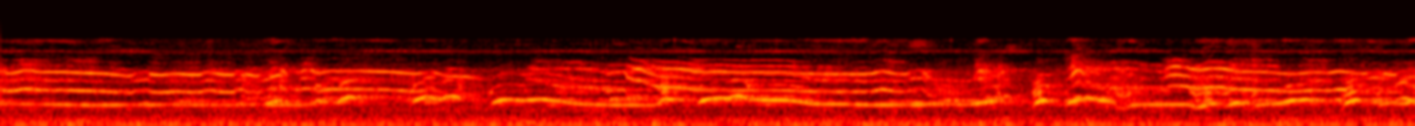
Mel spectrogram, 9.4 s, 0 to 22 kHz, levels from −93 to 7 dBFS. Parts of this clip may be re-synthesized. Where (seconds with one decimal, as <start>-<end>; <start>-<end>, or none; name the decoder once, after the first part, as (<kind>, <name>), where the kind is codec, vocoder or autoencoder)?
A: 0.0-3.9 (autoencoder, DAC-VAE); 5.4-9.4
